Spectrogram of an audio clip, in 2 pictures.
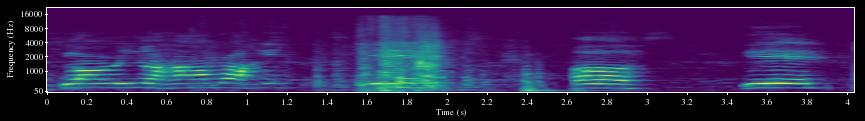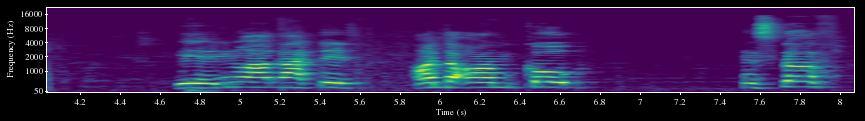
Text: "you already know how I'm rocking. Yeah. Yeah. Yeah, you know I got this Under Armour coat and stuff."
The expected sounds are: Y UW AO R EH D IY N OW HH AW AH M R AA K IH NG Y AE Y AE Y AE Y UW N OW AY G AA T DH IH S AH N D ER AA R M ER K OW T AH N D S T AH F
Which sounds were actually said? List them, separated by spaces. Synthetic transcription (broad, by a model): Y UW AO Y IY N OW HH AW AH M R AA K IH NG Y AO Y AE Y AE Y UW N OW AY G AA T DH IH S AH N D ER AA R M K OW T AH N S T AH F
